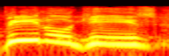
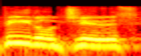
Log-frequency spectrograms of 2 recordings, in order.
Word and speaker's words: Betelgeuse: heard about this star it's called beetle G's or Beetle Juice you can pick your pronunciation I'm obviously going with Betelgeuse and Betelgeuse is incredible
